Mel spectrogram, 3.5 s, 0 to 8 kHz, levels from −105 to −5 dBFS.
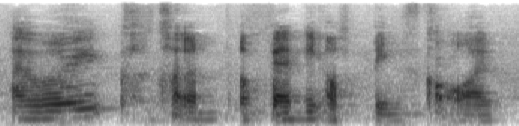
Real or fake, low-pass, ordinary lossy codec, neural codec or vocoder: fake; 7.2 kHz; MP3, 48 kbps; codec, 44.1 kHz, 2.6 kbps, DAC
